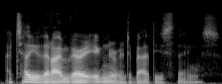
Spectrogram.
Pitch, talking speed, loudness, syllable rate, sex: 90 Hz, 295 wpm, -18 LUFS, 7.6 syllables/s, male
